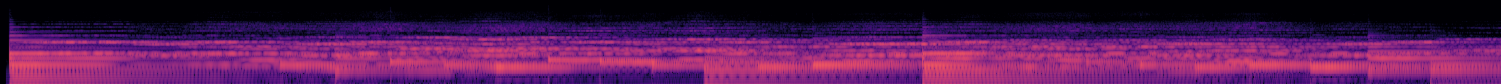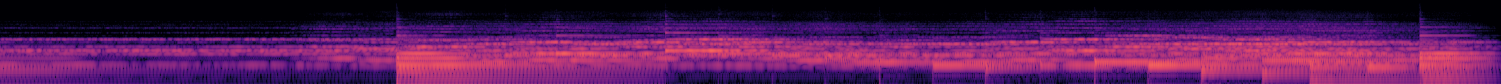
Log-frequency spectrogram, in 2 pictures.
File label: with harp; choral music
